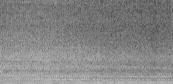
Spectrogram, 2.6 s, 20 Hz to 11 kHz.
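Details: Mazda RX-8 drift project, started after being flooded and having engine oil pumped into the intake: smooth, steady buzzing rotary note with no misses, pops or knocks; the engine runs cleanly.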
